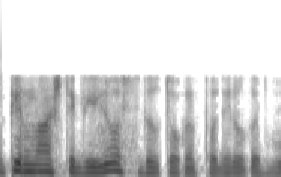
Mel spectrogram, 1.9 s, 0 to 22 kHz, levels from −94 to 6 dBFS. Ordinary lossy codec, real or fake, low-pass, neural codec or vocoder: AAC, 16 kbps; fake; 3.6 kHz; codec, 16 kHz, 2 kbps, FreqCodec, larger model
